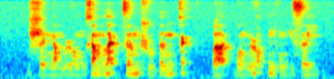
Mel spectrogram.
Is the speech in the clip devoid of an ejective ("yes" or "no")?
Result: yes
